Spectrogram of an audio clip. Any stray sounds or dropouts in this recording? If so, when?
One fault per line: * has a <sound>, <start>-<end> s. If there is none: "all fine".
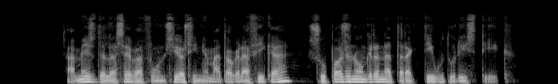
all fine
